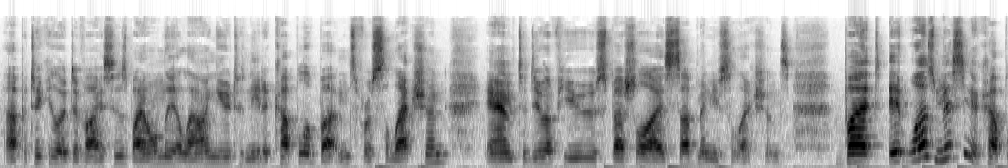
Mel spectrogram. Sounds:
Speech

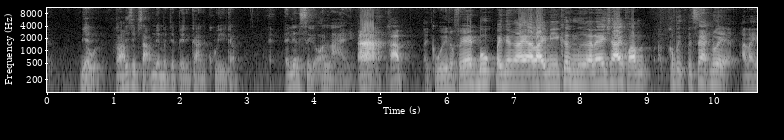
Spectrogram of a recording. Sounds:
Speech

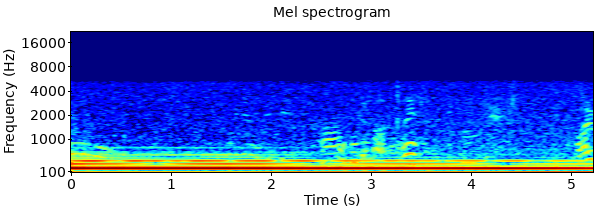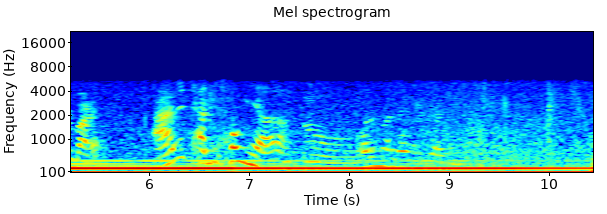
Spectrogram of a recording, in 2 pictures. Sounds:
Speech

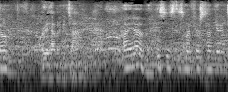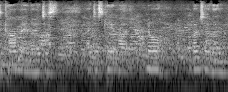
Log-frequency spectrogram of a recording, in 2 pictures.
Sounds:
Speech

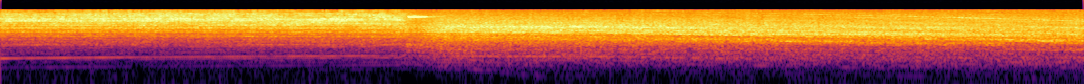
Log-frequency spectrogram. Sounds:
inside a large room or hall, Vehicle, Car

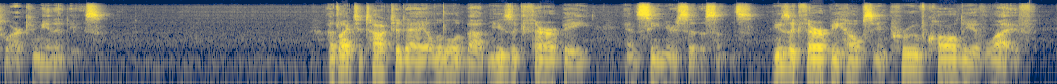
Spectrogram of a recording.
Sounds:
Speech

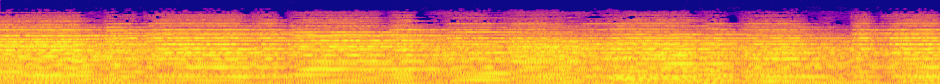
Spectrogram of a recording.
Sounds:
playing electronic organ

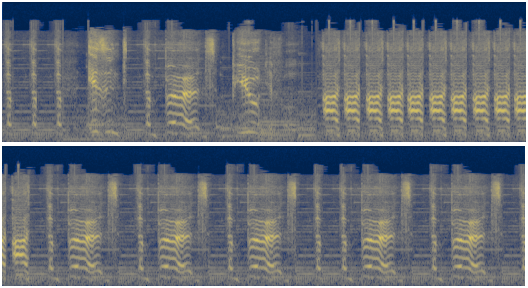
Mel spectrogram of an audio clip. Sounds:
Music, Speech

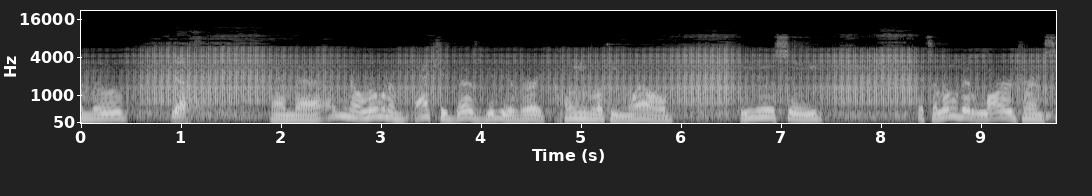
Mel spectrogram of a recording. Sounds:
Speech

